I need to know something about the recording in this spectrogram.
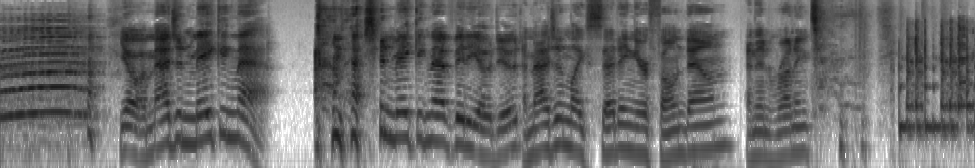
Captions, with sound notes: (laughs) Yo, imagine making that and making that. (chuckles) I'm actually making that video dude. Imagine like setting your phone down and then running to (chuckles).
